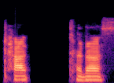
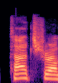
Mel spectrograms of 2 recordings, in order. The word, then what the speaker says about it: Tatra: it wrong here, but it was Tatas and Fagaras. Is that Yeah, right? Tatra Mountains and Fogaras Mountains in Romania. Fagaras. Yeah.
